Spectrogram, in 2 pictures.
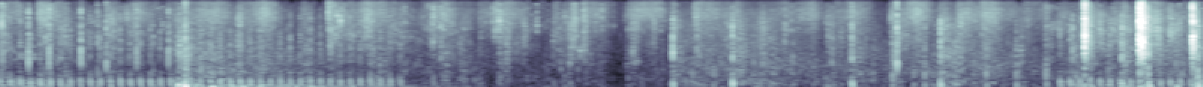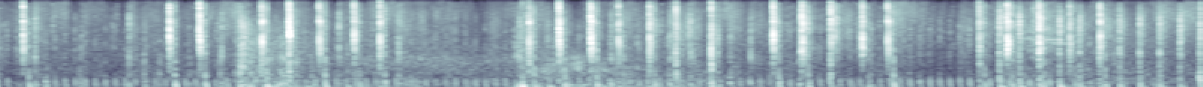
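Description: Gunfire in the World War II shooter Hell Let Loose: rapid machine-gun bursts and scattered shots crackle almost continuously, some near and sharp, others more distant.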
